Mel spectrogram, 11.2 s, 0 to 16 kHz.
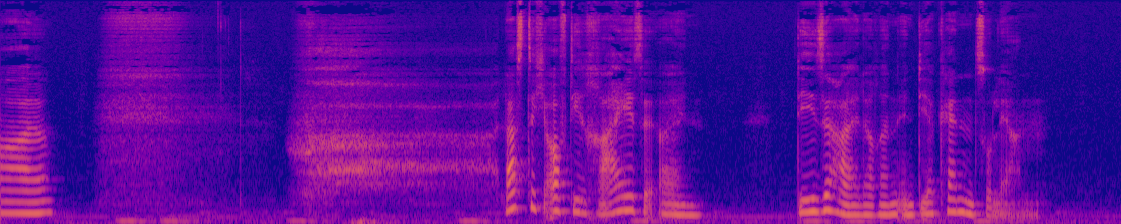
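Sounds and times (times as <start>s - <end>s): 
deep inhalation: 1.0s - 5.0s
speech: 5.0s - 7.1s, 8.0s - 10.4s.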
